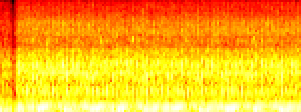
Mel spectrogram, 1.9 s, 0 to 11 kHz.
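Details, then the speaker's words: 2003 Ford 6.0 Powerstroke diesel after injector replacement: even, steady clatter at idle, no stumble or misfire, idling much smoother than before; slight belt chirp possibly from coolant on the belt; normal idle. "It's definitely idling a lot smoother than what it was before."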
